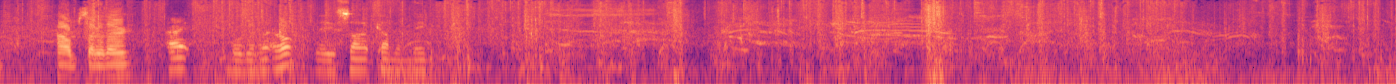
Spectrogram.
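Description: Swords and shields clash and clang in a battle.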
